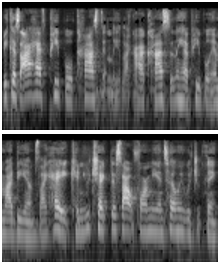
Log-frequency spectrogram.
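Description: Speaking at a very fast pace, a woman with a Detroit accent has a fairly low pitch and a bright, sharp tone. Her intonation stays fairly even. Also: hardly any pauses. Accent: Detroit urban American English. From US Midwest, Southwest Detroit, Michigan. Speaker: rapper. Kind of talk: casual chat.

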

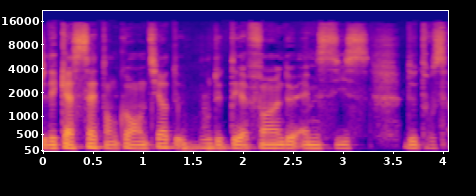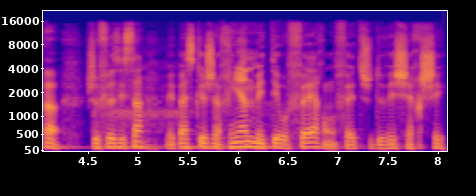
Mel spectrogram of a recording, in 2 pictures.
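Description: The recording is very clean, with a silent background. The speech moves at a fairly slow pace with fairly even intonation. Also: man, medium pitch for a man. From southern France (Cévennes, Gard). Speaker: fashion publicist. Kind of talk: interview conversation. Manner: halting, many repetitions.

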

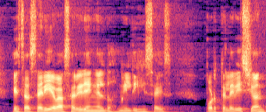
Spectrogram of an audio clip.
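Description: A man is doing the talking. His pace is fairly quick. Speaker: film director. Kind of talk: radio interview.

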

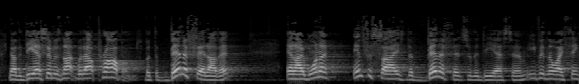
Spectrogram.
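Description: A man with an American accent talks at a moderate pace in a high voice, with lively intonation and big swings in loudness. The background is quiet. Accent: Philadelphia, slight Southern. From Philadelphia. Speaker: preacher. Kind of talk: sermon. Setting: church.

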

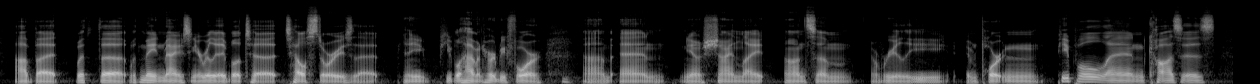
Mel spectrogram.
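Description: With vocal fry and a very deep, low pitch, a man talks at a moderate pace with ordinary pitch variation in a dry, close sound with no echo. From Maine. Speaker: magazine editor. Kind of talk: casual chat. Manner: halting.

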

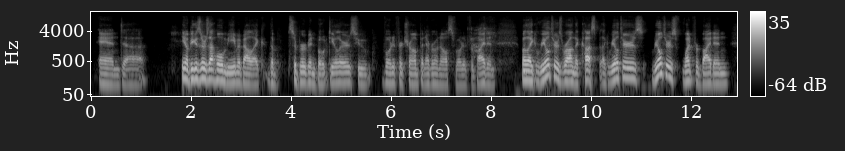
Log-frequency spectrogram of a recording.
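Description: A man talks at a moderate pace in a normal speaking voice of medium pitch. The background is quiet. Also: ordinary pitch variation. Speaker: podcast host. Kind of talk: casual chat.

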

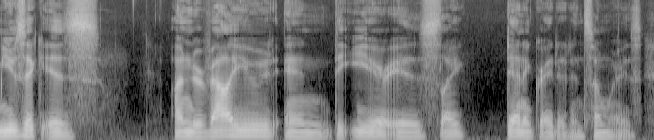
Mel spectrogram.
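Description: Very slowly, a man talks at a fairly low pitch with ordinary pitch variation and a dark, mellow tone. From Canada. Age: 40s. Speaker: musician and composer. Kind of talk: interview. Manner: halting, many fillers.

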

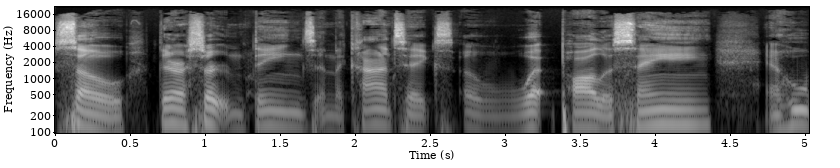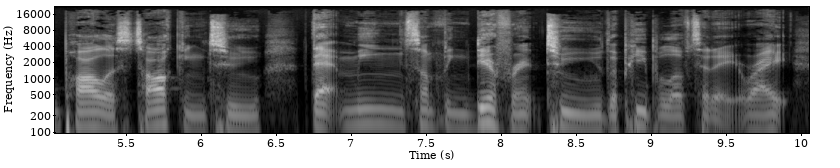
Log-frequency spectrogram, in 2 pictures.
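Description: A man talks at a fairly slow pace in an unremarkable speaking voice of medium pitch with ordinary pitch variation, in a dry, close sound with no echo and a very clean recording over a silent background. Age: 20s. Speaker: podcast host. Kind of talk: solo commentary podcast. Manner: casual, conversational.

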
